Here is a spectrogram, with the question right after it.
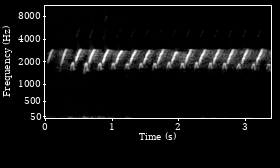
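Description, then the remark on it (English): A pine warbler's song played slowed down to almost half speed: a steady, even series of rising, slurred whistled notes, about six per second, loud and clear with no voices or other sounds. “Here's the pine warbler, regular speed, and then slowed down.”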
